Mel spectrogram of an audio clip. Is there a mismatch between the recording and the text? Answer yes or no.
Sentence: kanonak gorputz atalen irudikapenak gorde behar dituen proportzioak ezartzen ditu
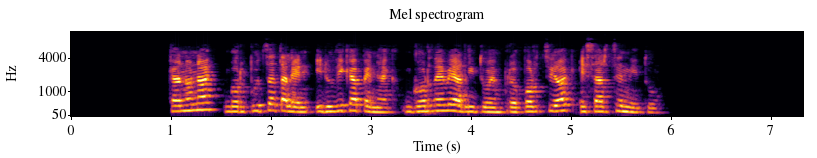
no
